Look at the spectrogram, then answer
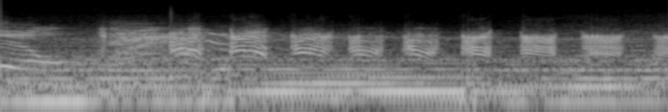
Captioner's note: grinch laughing maniacally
